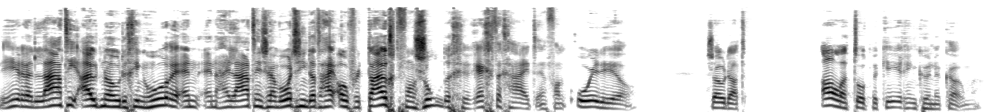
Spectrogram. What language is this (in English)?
Dutch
